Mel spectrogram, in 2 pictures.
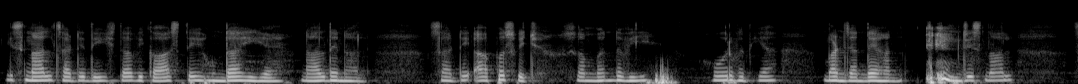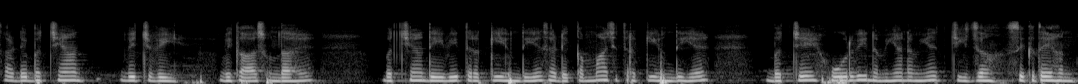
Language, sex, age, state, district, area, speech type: Punjabi, female, 30-45, Punjab, Kapurthala, urban, spontaneous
